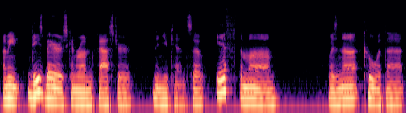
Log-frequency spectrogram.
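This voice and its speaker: A man hosting a children's story time, reading aloud in a playful, expressive way with chatty, folksy asides and shifts between hushed and exclaimed delivery. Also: lowish voice, slow. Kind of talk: animated read-aloud with casual asides to young viewers.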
